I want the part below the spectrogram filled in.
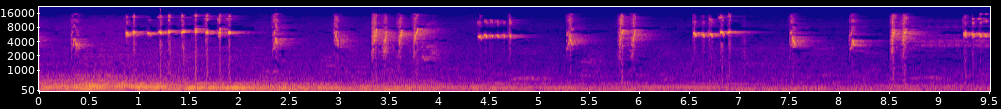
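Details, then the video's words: Common iora calling to a rival: a long high whistle followed by spaced sharp chips and brief whistles about every half second; low hum early on. "Suara kicau Burung konin memanggil lawan"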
